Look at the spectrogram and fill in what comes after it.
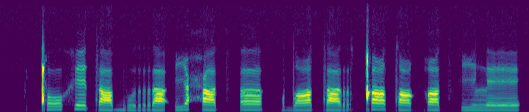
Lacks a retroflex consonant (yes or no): yes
